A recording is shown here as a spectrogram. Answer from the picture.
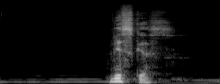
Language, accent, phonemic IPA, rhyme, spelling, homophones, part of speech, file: English, Australia, /ˈvɪs.kəs/, -ɪskəs, viscous, viscus, adjective, En-au-viscous.ogg
- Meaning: 1. Having a thick, sticky consistency between solid and liquid (that is, a high viscosity) 2. Of or pertaining to viscosity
